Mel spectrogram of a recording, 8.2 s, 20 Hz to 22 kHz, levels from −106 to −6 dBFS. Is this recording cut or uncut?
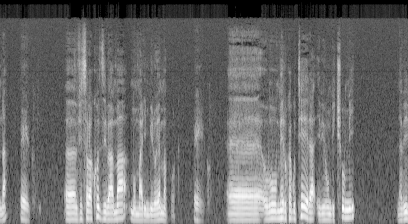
uncut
